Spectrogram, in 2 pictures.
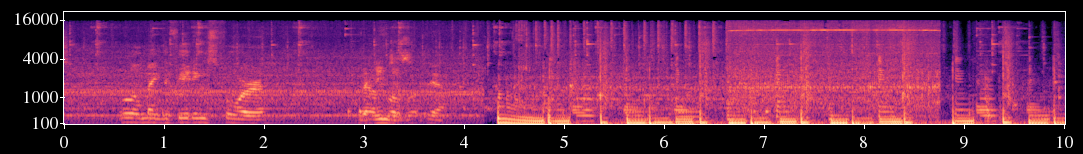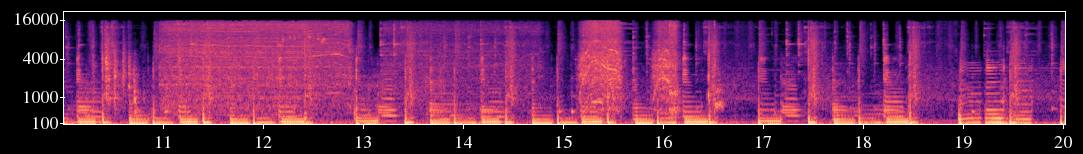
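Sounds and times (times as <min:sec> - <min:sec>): background music with beat: 0:04.2 - 0:20.0
cordless drill whirring: 0:06.6 - 0:08.8, 0:11.4 - 0:12.9, 0:15.2 - 0:16.2.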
